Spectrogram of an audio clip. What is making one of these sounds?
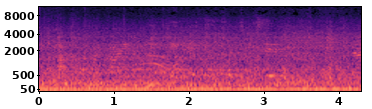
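Wheels squeal against the rails.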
